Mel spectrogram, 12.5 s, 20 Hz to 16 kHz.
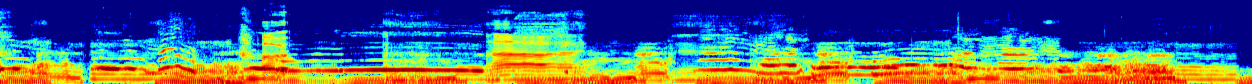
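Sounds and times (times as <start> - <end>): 
several dogs howling and yipping to a Christmas carol: 0.0 - 5.7, 7.1 - 12.4.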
